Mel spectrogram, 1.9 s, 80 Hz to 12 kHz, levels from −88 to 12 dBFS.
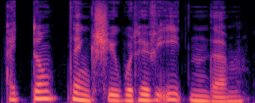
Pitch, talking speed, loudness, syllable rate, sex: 180 Hz, 250 wpm, -17 LUFS, 5.0 syllables/s, female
